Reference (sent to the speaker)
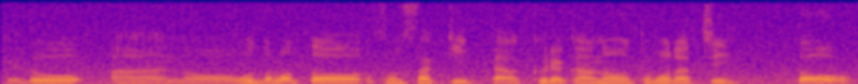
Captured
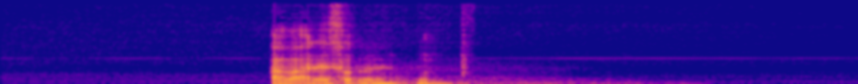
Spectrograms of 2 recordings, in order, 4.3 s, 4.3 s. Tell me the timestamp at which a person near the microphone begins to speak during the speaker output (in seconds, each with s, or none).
1.3 s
